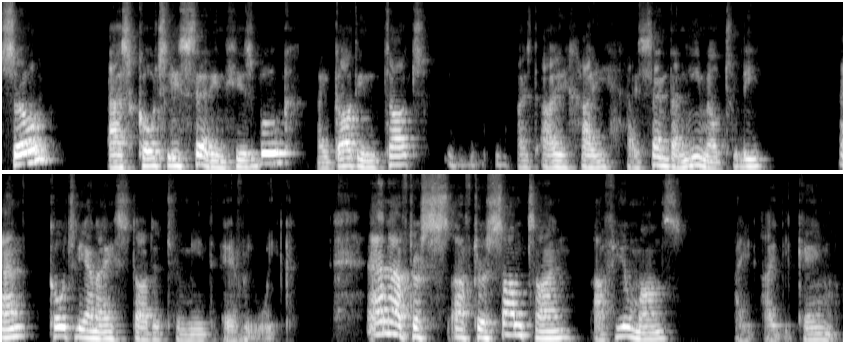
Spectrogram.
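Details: Adult man whose stuttering began around age five, formerly very severe with blocking on every word, improved after years of therapy and the StopStutter program but still disfluent; audible word and part-phrase repetitions; stuttering.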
